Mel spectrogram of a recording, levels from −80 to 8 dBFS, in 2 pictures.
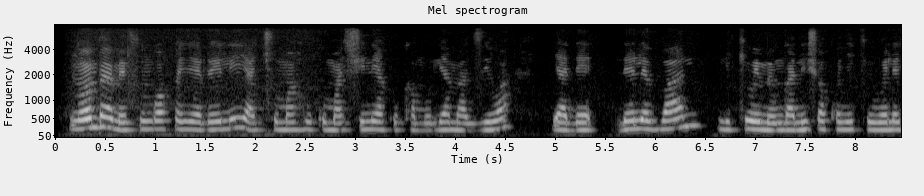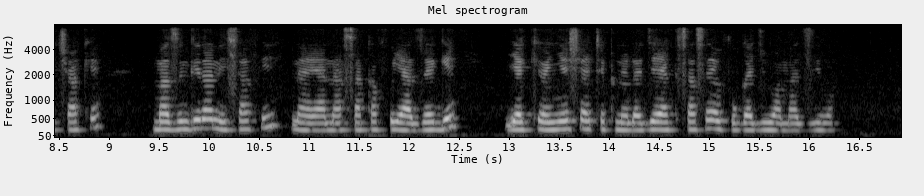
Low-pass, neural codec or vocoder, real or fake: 7.2 kHz; none; real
